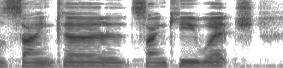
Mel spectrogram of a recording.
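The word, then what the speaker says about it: Sienkiewicz: and influences with legendary marvel illustrator bill bill seinka sign that's how you say it meet the new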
